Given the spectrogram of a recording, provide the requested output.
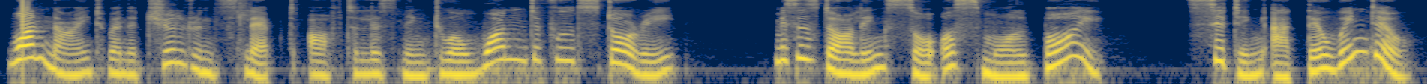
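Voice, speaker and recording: A woman narrating a scripted children's story in a measured, clearly phrased read-along manner. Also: lowish voice, very animated, no room sound.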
